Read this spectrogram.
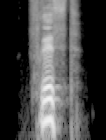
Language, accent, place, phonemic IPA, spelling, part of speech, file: German, Germany, Berlin, /fʁɪst/, Frist, noun, De-Frist.ogg
- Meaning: term, deadline, period (time limit)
